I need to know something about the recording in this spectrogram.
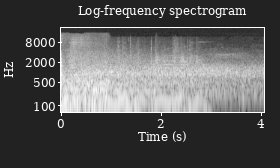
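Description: Road noise inside the cabin of a moving Toyota RAV4 Hybrid: a steady rush with a low hum, fading gradually, the hum dropping out about three seconds in.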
